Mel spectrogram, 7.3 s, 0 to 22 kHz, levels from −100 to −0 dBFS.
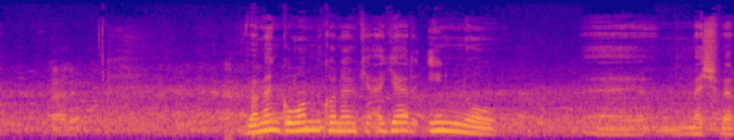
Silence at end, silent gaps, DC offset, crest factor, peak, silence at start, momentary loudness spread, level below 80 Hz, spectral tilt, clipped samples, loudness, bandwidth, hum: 0 s; none; under 0.1%; 18 dB; -10 dBFS; 0 s; 14 LU; -58 dBFS; -6 dB/octave; under 0.1%; -28 LUFS; 16 kHz; none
